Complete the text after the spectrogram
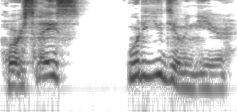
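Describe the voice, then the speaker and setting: An impulsive, jealous teenage boy soldier from an anime fan story, acted out by a man. The voice is raised in pitch and creaky, with a hot-headed manner. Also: big pitch swings, unhurried, full character voice. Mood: indignant. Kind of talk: anime fan fiction roleplay.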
